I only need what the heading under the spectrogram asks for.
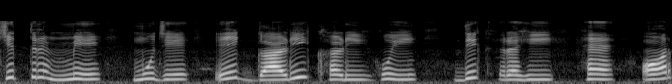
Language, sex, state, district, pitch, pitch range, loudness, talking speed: Hindi, female, Madhya Pradesh, Katni, 235 Hz, 220-260 Hz, -20 LUFS, 100 wpm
